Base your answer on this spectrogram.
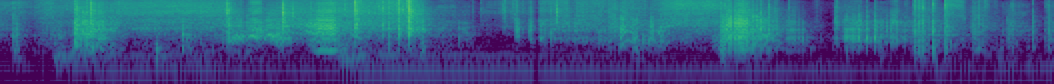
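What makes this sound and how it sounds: Long nails scratch and tap near the twist joint of a yellow, hollow, air-filled twisted latex modelling balloon. Bursts of bright, crinkly scratching and rubbing squeaks alternate with quieter taps, over a steady low hum that runs throughout.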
